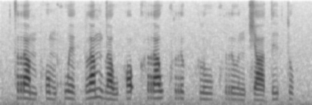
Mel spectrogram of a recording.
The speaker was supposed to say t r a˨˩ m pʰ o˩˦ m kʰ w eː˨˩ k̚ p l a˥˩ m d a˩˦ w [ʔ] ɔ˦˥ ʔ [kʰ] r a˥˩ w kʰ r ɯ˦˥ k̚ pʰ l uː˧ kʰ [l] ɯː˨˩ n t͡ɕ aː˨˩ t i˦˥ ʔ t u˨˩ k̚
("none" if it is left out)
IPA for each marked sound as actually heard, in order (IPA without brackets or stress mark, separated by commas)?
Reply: h, kʰ, r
